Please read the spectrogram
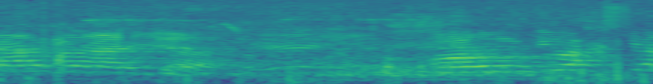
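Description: Speech only: a raised voice addressing the gathering, with some vowels held long, and no other sound standing out.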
